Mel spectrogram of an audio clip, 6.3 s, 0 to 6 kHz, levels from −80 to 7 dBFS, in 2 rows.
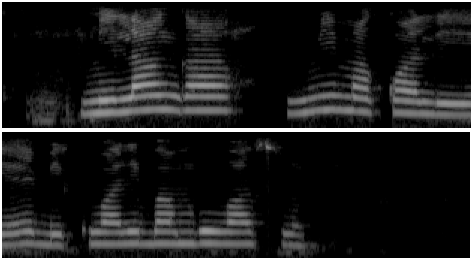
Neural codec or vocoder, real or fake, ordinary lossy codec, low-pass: none; real; Opus, 16 kbps; 5.4 kHz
